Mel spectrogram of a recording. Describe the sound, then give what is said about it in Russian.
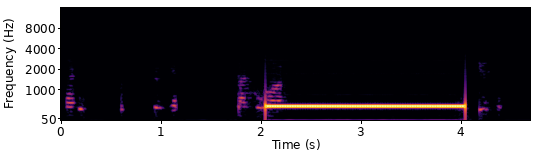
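A single steady telephone tone sounds for about two seconds, unbroken and even in pitch, while people talk briefly before and after it. “звонок у тебя идет”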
